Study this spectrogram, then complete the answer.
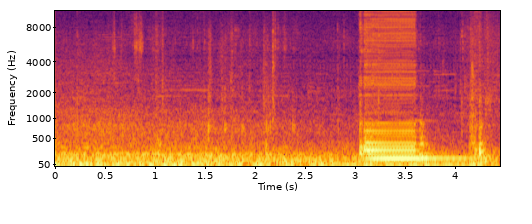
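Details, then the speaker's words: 2001 Toyota 4Runner braking from about 40 mph, at the last point of stopping: road rumble then a half-second electric buzz; suspected ABS, like wheel-slip in snow, no codes or ABS light. Cause unconfirmed. "did it again um yeah so i don't know it's very confusing to me and very aggravating it's just kind of obnoxious sound"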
